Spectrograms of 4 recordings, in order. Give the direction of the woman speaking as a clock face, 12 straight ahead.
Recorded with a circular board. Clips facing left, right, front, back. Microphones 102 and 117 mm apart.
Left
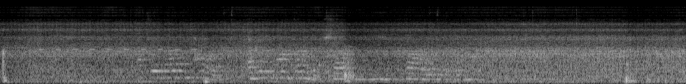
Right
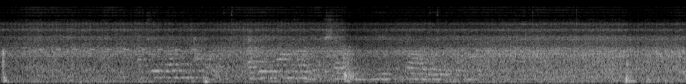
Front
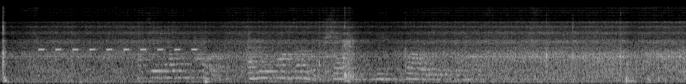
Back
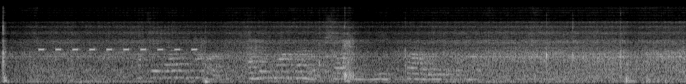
11 o'clock.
